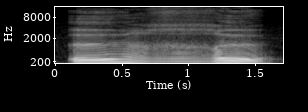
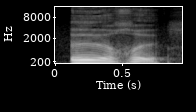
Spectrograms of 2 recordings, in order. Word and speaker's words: heureux: prononcé deux fois heureux donc ne ne regardez pas le h ne regardait pas le x ne regardait pas le eu juste fermer les yeux visualiser c'est cette combinaison heureux heureux et après vous allez voir c'est assez facile à prononcer deuxième chose concernant ce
